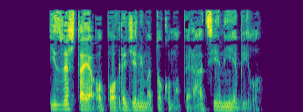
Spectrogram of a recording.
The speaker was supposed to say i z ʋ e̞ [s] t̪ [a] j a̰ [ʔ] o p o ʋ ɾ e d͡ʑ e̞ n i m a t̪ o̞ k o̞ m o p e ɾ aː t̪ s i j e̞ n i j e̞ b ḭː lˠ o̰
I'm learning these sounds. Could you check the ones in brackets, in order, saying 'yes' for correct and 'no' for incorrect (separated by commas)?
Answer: no, yes, yes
